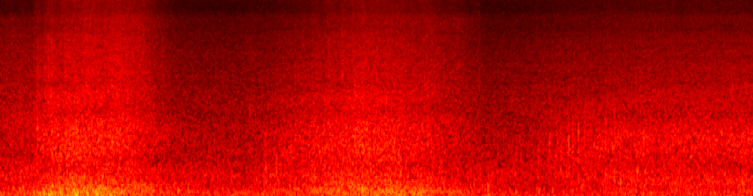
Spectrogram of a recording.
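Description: Small waves washing onto a sandy shore, with wind rumbling on the microphone. The wash swells about a second in and again around five seconds in.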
